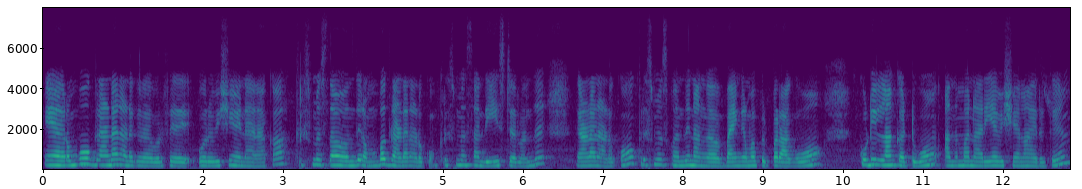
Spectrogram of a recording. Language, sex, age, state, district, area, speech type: Tamil, female, 30-45, Tamil Nadu, Viluppuram, rural, spontaneous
